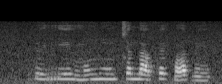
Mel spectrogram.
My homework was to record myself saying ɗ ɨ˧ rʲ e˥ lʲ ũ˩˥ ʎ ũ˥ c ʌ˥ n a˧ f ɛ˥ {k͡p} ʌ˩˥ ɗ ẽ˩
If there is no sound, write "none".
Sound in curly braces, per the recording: k͡p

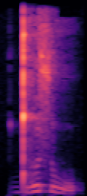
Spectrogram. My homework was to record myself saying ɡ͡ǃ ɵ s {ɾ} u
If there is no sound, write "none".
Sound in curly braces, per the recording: ɾ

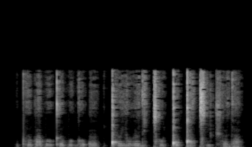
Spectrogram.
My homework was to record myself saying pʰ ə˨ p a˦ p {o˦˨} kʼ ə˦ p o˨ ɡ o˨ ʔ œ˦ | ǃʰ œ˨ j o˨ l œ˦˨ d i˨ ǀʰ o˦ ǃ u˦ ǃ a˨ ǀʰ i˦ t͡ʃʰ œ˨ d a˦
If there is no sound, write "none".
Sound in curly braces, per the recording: o˦˨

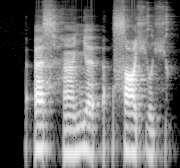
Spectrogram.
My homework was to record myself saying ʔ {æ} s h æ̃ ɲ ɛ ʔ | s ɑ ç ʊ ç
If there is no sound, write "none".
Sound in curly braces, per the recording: æ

